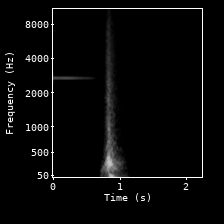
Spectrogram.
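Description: Subscribe-button animation sound effects: a bright bell-like ding rings out and fades, then a short, deep thump or pop comes just under a second in.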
